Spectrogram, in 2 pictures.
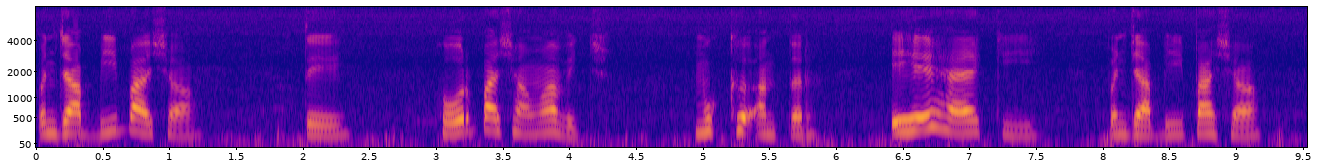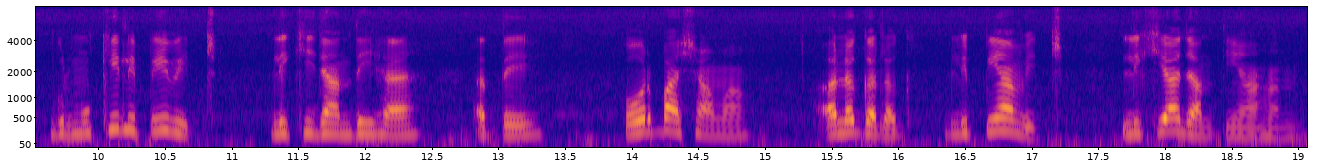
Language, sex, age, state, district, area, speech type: Punjabi, male, 18-30, Punjab, Patiala, urban, spontaneous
